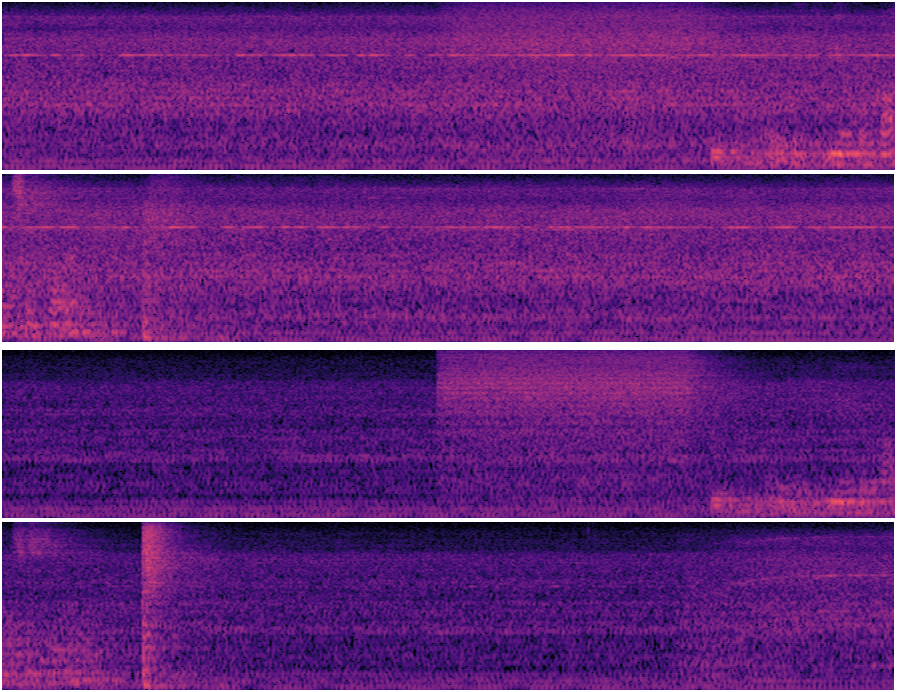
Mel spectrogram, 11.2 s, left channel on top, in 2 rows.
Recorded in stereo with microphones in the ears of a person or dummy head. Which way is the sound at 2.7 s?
35° right (ahead or behind).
